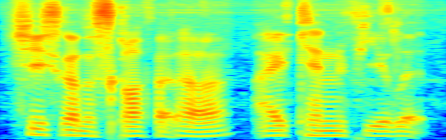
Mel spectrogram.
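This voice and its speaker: Very low-voiced woman reacting casually. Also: fairly even intonation, normal speed, noisy background. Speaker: streamer playing a game. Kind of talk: casual reactions to a video game.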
